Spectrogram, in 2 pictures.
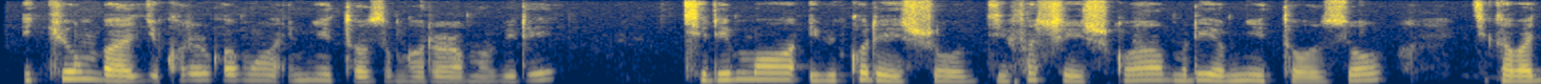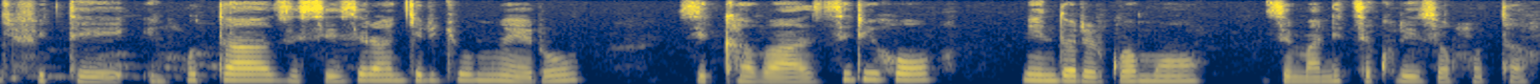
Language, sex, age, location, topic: Kinyarwanda, female, 36-49, Kigali, health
